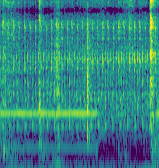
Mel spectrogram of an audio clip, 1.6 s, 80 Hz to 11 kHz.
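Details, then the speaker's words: Good Ideas XPB20-88S twin tub spin side: faint steady hum with no drum speed build-up; motor is on but the drum is held, owner suspects the capacitor or a seizure. "sounds like the motor is on but the capacitor is not not working so it won't go and I can't get into it"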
